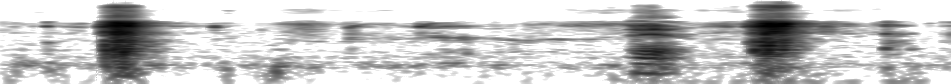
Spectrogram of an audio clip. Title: Early Morning Living Room Sneeze Part Three Sniffing The Nose With Snot #sneeze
